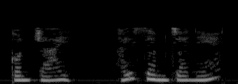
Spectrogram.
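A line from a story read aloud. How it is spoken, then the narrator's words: Smiling father. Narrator (Vietnamese): Người cha mỉm cười và nói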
